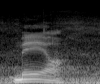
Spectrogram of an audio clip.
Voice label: "ocean", Kosraean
